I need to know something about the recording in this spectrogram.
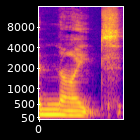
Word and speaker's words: knight: we've spoken before about the silent k in words like a knight in shining armor knitting knock and that kind of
